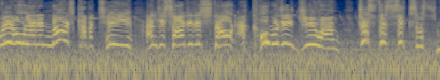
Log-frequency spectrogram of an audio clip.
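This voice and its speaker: In a put-on character voice with extremely high pitch, the speaker moves at a moderate pace with hardly any pauses. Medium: audio drama. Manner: quick, sardonic.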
